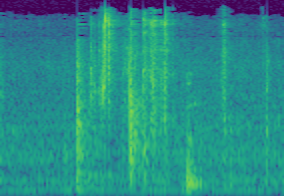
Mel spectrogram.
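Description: A few small sharp clicks and rattles: the fuse drawer of an amplifier's IEC mains inlet being pried open with a thin metal tool to get at the mains fuse.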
